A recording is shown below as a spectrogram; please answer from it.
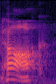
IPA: ʈɑk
